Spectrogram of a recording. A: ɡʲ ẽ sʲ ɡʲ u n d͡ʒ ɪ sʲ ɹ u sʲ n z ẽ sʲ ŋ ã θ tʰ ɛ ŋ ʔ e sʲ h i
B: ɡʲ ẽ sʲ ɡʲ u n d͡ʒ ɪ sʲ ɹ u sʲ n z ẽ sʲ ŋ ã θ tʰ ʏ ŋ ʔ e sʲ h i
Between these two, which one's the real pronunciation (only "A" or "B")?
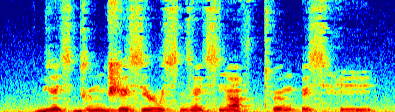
B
